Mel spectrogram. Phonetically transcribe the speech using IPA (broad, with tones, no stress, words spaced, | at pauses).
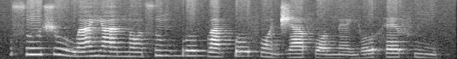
sũ˦ʃu˦˨wã˨˦jã˧ nɔ̃˧sũ˦ɡ͡bo˦ ba˧k͡po˦ fɔ̃˦˨d͡ʒa˧fɔ˨ nɛ̃˨jo˨˦hɛ˦ fĩ˦˨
